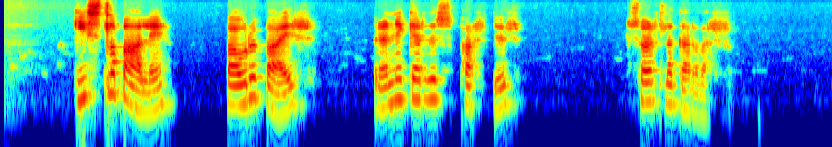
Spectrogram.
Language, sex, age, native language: Icelandic, female, 20-29, Icelandic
